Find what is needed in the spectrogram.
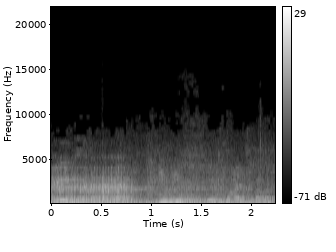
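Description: People's voices at a table: laughter and low talk, with a drawn-out, wavering voiced sound about halfway through.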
